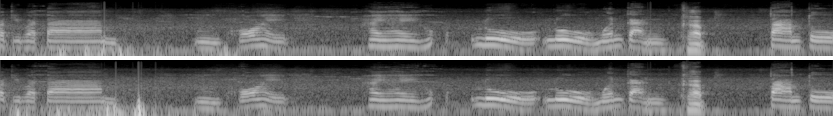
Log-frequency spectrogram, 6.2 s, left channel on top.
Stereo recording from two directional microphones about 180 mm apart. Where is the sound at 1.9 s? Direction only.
25° left (ahead or behind).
